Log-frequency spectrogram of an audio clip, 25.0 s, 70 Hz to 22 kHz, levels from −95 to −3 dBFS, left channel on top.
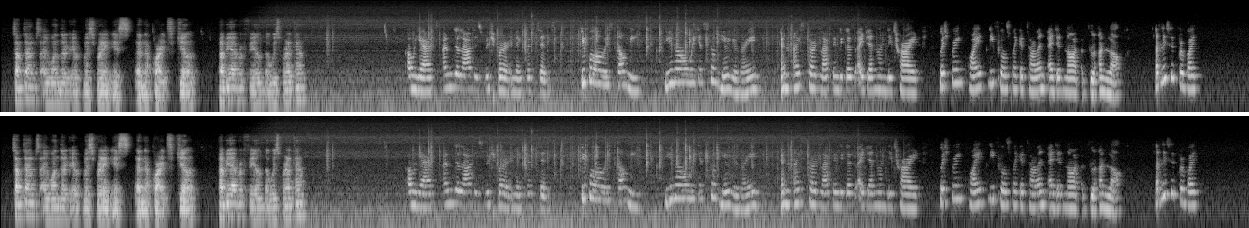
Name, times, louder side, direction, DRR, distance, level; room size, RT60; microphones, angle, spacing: voice 1, 0.2-3.9 4.4-6.1, right 2 dB, 45° right, 0.8 m, -26 dB
Fire, 4.8-18.1, equal, 10° right, 0.6 m, -42 dB
voice 2, 8.1-11.0 11.6-12.8 13.3-15.2 15.6-18.3 18.8-22.4 23.1-23.9, left 4 dB, 55° left, 0.4 m, -29 dB
2.4 x 2.1 x 2.9 m
head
